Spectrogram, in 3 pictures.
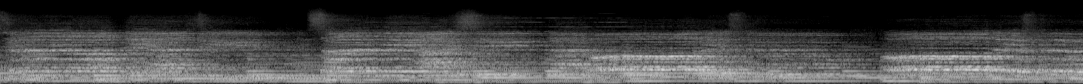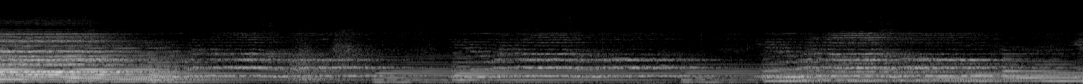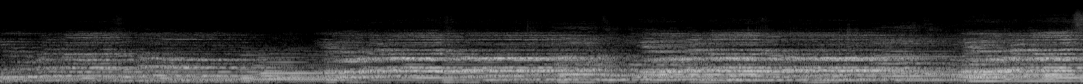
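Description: High school choir singing with grand piano accompaniment. Loud for about twelve seconds, then quieter, fading lowest around eighteen seconds in before swelling again.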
